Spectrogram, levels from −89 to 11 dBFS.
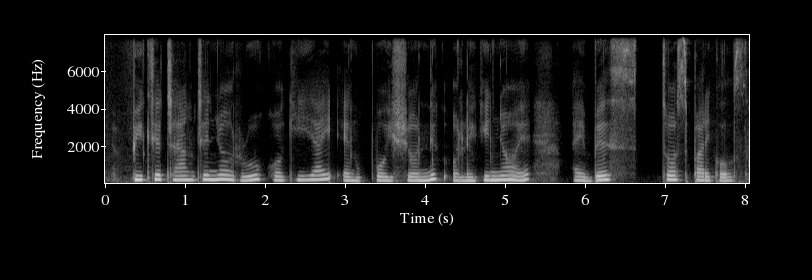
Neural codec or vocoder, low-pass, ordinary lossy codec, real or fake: none; none; none; real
